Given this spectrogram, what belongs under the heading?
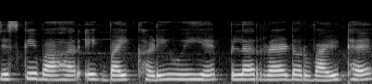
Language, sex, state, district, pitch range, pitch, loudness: Hindi, female, Uttar Pradesh, Budaun, 215-230 Hz, 225 Hz, -14 LUFS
